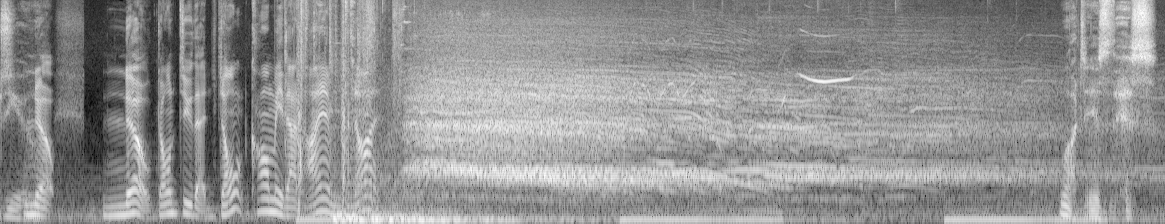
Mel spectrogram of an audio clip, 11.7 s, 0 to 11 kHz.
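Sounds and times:
speech: 0.0 - 4.3, 10.6 - 11.6
large crowd cheering: 3.6 - 11.6.

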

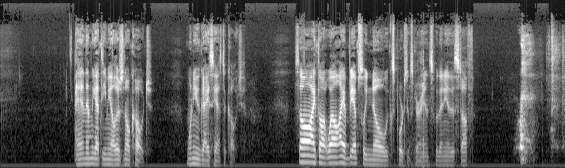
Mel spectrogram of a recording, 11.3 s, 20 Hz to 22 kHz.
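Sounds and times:
low steady hum: 0.0 - 11.2
speech: 1.5 - 3.1, 3.7 - 5.0, 5.9 - 9.5
loud sneeze: 10.3 - 10.8.

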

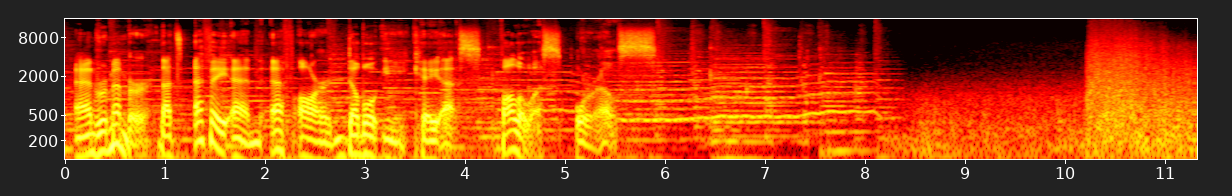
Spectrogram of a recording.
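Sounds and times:
speech: 0.1 - 6.8
thunder sound effect with rolling low rumble: 8.4 - 11.3.

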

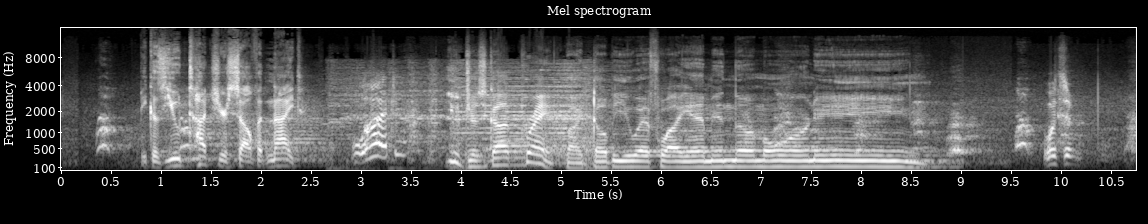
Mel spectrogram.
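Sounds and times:
dog barking: 0.4 - 1.7, 7.0 - 10.7
speech: 0.8 - 8.7, 9.8 - 10.2.

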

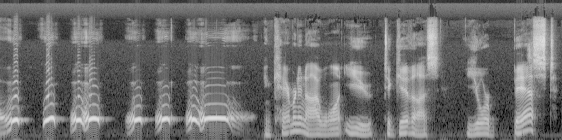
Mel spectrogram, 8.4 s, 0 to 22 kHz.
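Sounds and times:
person imitating owl hoots recorded on a cell phone: 0.0 - 3.9
speech: 4.1 - 8.4.

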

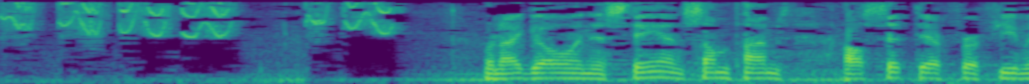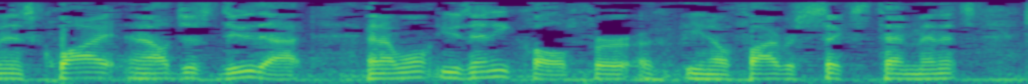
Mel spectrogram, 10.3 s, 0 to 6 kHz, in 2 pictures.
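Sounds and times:
mouth kissing squeaks used as a predator call: 0.0 - 2.0
speech: 2.4 - 10.2.

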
